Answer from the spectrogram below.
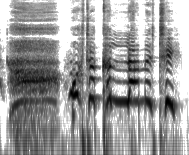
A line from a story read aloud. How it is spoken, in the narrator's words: she cried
